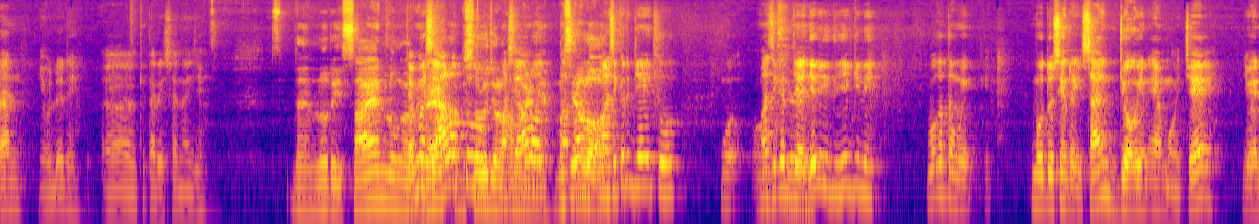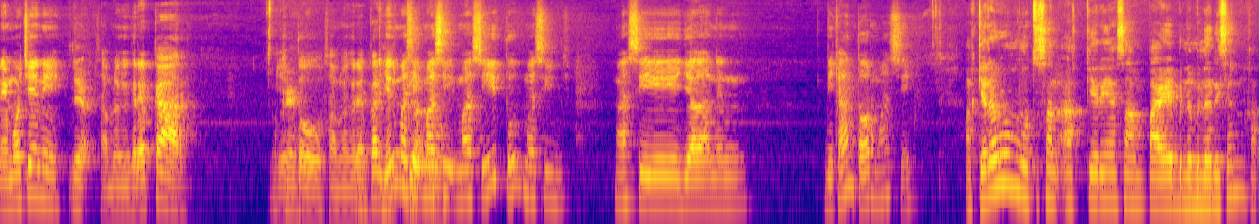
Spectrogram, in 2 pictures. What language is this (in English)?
Indonesian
